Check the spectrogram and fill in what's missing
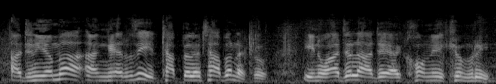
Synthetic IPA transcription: adəniəmaəŋɛrðitʰabɛlˠətʰabanɛkʰəlˠinoadɛladɛajkʰɔnikʰəmri

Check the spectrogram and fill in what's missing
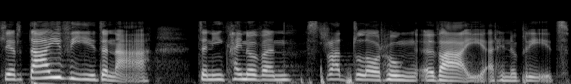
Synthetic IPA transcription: ɬirdajviːdəna̰ | d̥ənikʰajnɔvɛnstradlˠɔr̥ɦʊŋə̰ðaja̰r̥hɪnəbrḭːd̥

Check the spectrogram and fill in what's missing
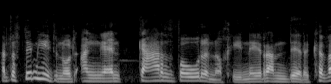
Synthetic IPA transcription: adrɔsd̥ɪmhiːdənoːdaŋɛnɡ̥arðvowɾənɔχiːnejɾandɪɾəkʰəva

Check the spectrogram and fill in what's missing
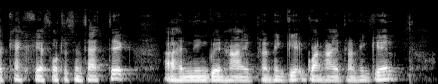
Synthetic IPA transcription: ɛkʰɛxɛfotʰɔsɪnθɛtʰɪk | a̰ɦəninɡwɪnɦajpʰlanhɪɡɡwanɦajpʰlanhɪɡɪn

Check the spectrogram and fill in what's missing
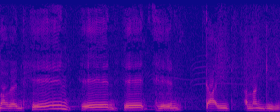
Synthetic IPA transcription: mavɛnheːnheːnheːnhɪːn | d̥ajd̥amaŋɡiː

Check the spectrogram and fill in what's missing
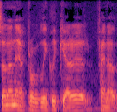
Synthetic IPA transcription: sananɛb̚pʰrɔbablˠinkʰlˠɪkʰjaɾəfɛnɔ

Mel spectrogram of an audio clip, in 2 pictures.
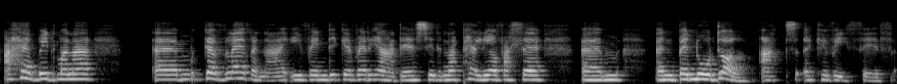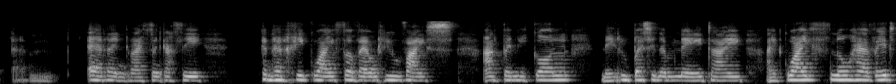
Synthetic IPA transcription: ahɛvɨdmana | əːmɡəvlɛvənaivɪndɪɡəvɛɾjadɛsɨːðənapʰɛlˠjɔvaɬɛəːmənbɛnodɔlˠatʰəkʰəvejθɨvəːm | ɛɾɛŋɡrajftənɡaɬi | kʰənɦərχiɡwajθɔvɛwnr̥ɪwvajsarbɛnɪɡɔlˠnejrʊbɛθsɨnəmnejdajajɡwajθnuɦɛvɨd̥

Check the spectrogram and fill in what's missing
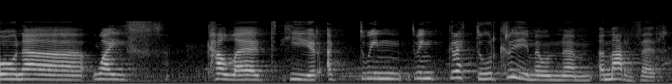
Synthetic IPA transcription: onawajθ | kʰalˠɛd̥ | hiːɾaɡ | d̥windwinɡ̥rɛdʊrkʰrɨːmɛwnəːməmarvɛr

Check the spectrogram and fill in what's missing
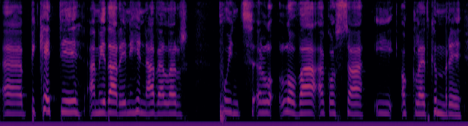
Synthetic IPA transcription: əːb̥ɪkʰɛdɨa̰miðaɾɨnihɪnavɛlˠər | pʰʊɨntʰəlˠɔvaa̰ɡɔsa | i | ɔɡ̥lˠɛð̥kʰəmrɨ

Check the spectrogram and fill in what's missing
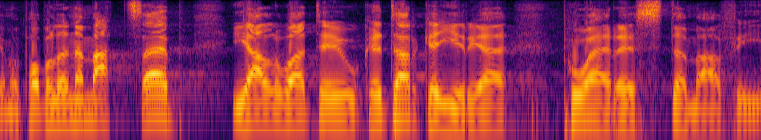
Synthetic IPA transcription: mapʰɔbɔlˠənəmatʰɛb | ialˠwadɪwɡədarɡejɾjɛpʰʊɛɾɪsd̥əmaviː

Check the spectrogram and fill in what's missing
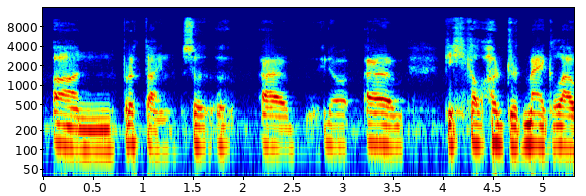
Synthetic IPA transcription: ənb̥rədajnsoəmhɪnoəːmɡ̥ɪɬi̥kʰaːlˠhəndrəd̚mɛɡlˠa

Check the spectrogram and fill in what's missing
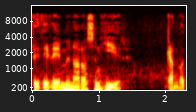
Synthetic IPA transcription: vɨːðiðɪmɨənaɾɔsənɦiːr | ɡ̥anvɔːd

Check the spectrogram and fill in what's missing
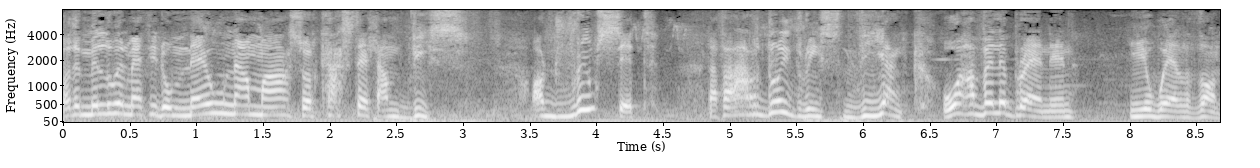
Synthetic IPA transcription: ɔðəmɪlˠwɪnmɛθɪdoːmɛwnamaːsɔrkʰastɛɬamviːs | ɔndrɪwsɪtʰ | naθaɾarɡlˠʊɨðriːsðiːaŋkʰɔavɛlˠəbrɛnɪn | iəwɛrðɔn

